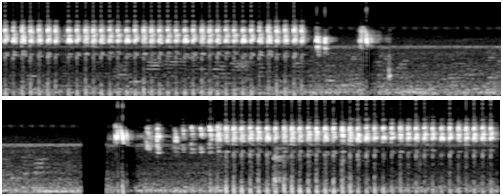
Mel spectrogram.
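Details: Eurasian tree sparrow in gecor style, used as a master recording for training other birds: long runs of rapid, high, even chirps about four per second, broken midway by a short pause with a few scattered notes before the chattering resumes.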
